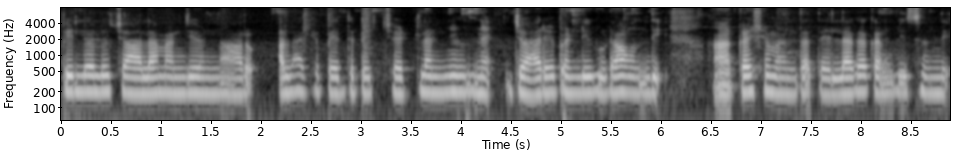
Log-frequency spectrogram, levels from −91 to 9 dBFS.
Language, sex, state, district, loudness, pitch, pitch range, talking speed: Telugu, female, Andhra Pradesh, Sri Satya Sai, -19 LUFS, 195 Hz, 190-205 Hz, 110 wpm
